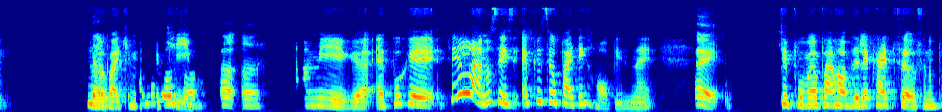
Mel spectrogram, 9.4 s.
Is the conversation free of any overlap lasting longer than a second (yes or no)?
no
